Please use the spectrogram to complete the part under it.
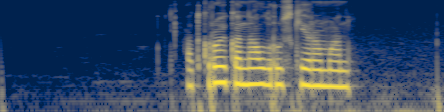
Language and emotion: Russian, neutral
